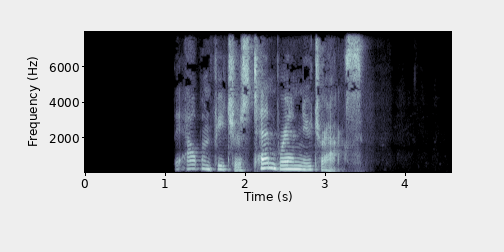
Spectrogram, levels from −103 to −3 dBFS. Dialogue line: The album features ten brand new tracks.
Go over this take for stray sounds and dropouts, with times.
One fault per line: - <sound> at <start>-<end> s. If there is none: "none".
none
